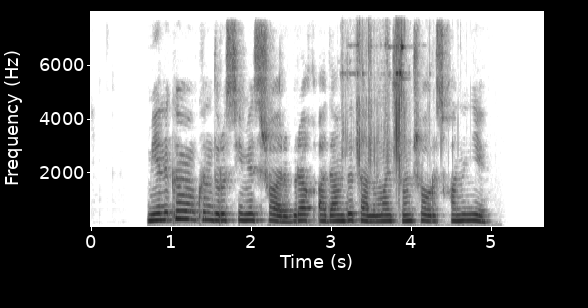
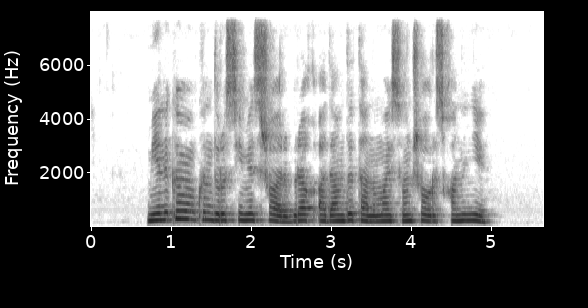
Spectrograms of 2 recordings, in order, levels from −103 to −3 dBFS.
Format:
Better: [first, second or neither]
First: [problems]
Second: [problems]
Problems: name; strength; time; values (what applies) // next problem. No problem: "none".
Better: second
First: noise reduction (neural mask model RNNoise)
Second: none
